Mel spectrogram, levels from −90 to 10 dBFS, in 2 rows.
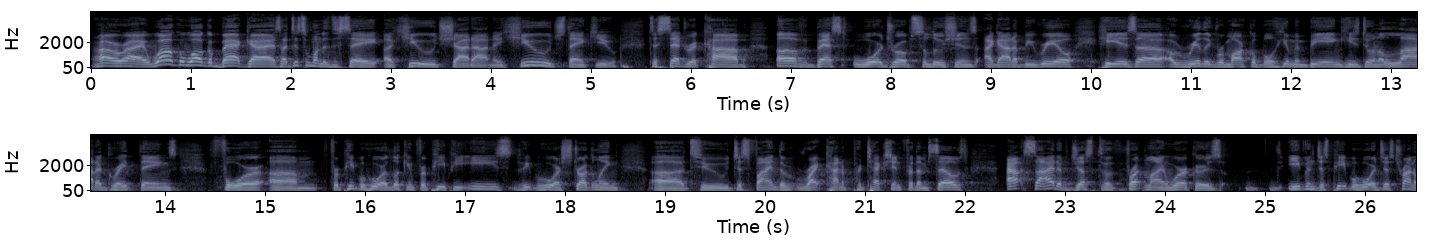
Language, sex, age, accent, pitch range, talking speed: English, male, 30-49, American, 120-145 Hz, 190 wpm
